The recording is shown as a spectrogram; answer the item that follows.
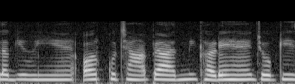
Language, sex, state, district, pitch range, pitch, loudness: Hindi, female, Uttar Pradesh, Budaun, 220-230 Hz, 225 Hz, -14 LUFS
